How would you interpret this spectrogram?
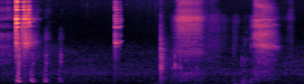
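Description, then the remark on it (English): Glasses clink together in a toast: a bright, ringing chink near the start, followed by a few light knocks and then soft breathy exhales, all quiet with no talking. “To not wanting to go home. Cheers. Cheers.”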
